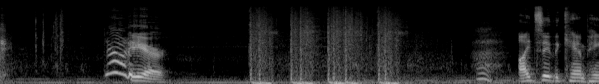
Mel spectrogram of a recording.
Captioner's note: deep breath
